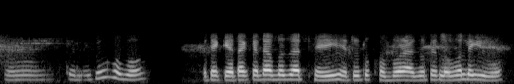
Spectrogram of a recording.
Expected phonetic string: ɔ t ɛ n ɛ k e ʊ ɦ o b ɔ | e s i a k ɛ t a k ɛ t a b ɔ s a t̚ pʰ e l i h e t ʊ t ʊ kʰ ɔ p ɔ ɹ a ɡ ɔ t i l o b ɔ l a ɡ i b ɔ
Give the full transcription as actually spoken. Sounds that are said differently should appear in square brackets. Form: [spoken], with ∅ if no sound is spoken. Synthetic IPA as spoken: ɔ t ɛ n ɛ k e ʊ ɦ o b ɔ | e [t] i a k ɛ t a k ɛ t a b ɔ [z] a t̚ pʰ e [ɹ] i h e t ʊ t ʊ kʰ ɔ [b] ɔ ɹ a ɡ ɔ t [ɛ] l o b ɔ l a ɡ i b ɔ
